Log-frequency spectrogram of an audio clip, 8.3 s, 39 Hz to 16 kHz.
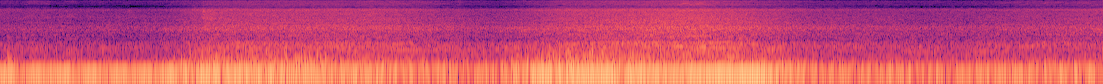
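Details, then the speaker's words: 2017 Cadillac Escalade petrol, 126,000 km, engine warning light on: deep, uneven idle with a lumpy stumbling beat; plugs, coils and O2 sensors already replaced elsewhere without fix; scanner shows misfires on cylinders 2 and 8; rough idle from cylinder misfire. "이 차량이 저희 매장에 들어온 이유는 차 시동을 떨어요"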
